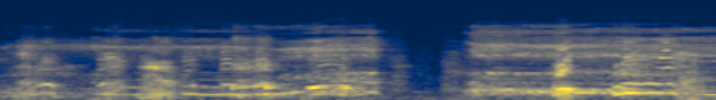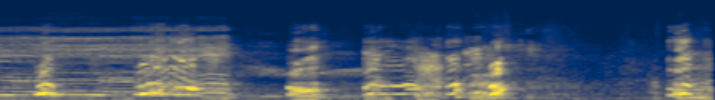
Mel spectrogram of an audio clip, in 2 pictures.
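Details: Indonesian pig squealing: drawn-out, wavering high squeals with rich overtones fill the first seven seconds, a brief pause near three seconds, followed by choppy grunts and snorts; some background noise throughout.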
